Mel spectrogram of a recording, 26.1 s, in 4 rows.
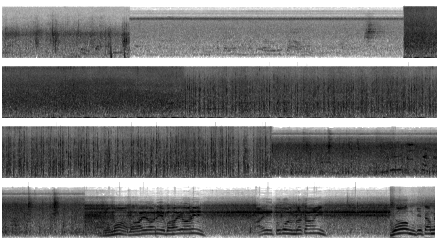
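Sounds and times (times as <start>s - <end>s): heavy rain pouring: 6.0s - 26.0s.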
